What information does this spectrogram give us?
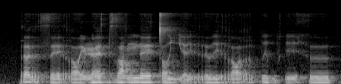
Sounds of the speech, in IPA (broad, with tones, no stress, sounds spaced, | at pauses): ɾ ə˦ r θ e˨ r ɔ˨ i̯ ɭ ɛ˦ d ð ə˦ lˠ ŋ e˦ t ɔ˧ ʎ ɛ˨ i̯ r ɨ˧ i̯ r ɔ˧ r p i˦ b ʔ i˧ h ɨ˦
